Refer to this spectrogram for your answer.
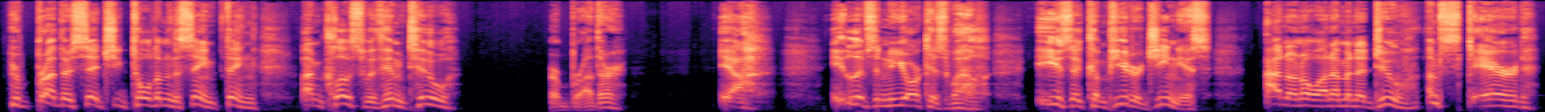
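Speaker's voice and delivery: panicked, voice tight; frightened young man. A narrator's reading. Travell frightened.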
